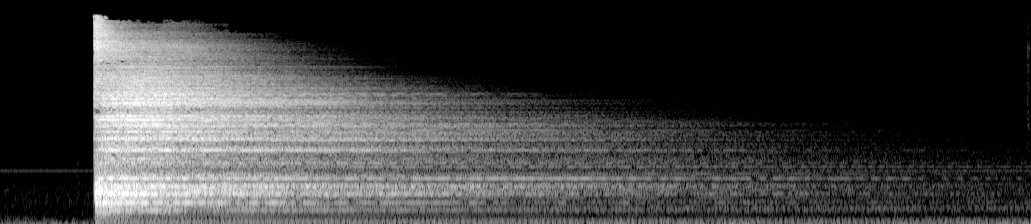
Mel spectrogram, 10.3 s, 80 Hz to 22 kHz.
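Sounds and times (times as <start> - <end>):
22in light ride cymbal: 1.0 - 8.3.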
